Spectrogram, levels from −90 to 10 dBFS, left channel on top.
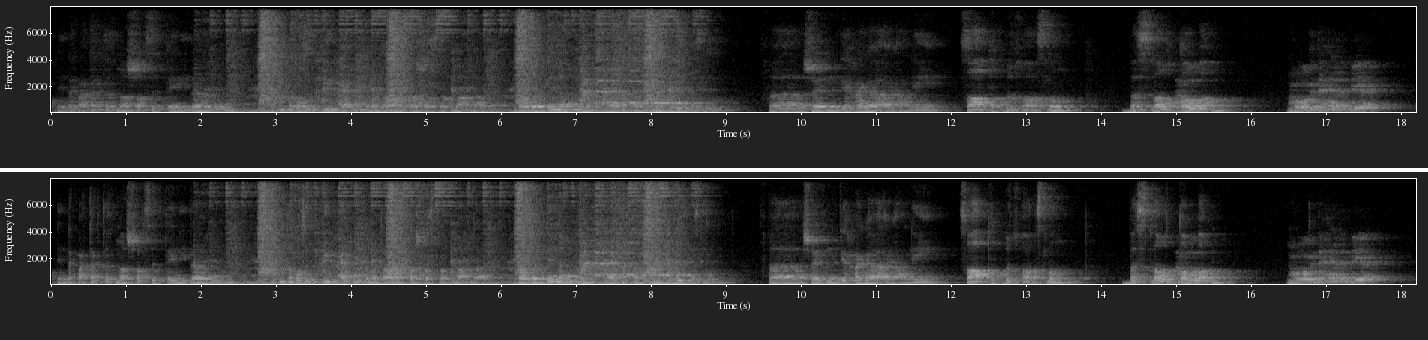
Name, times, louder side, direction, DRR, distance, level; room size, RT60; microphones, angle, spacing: voice 1, 0.1-2.5 2.9-5.9 6.2-8.9 9.6-11.8 12.1-13.6 14.3-15.6 16.5-16.7, right 2 dB, 45° right, 0 dB, 0.5 m, -33 dB
sound 1, 1.9-8.7, right 1 dB, 25° right, 0.9 m, -33 dB
voice 2, 15.0-15.4 16.5-17.6, equal, 65° left, -12 dB, 1.0 m, -33 dB
3.1 x 2.7 x 2.9 m, 1.2 s
head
